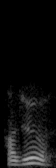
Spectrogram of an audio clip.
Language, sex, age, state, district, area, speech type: Nepali, female, 18-30, West Bengal, Kalimpong, rural, conversation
